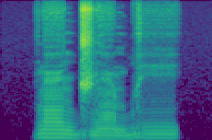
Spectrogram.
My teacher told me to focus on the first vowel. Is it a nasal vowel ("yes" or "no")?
yes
